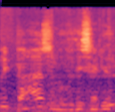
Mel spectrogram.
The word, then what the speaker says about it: Basel: Baal is the French pronunciation and Basel the German. We tend to call it Basel over this side of the river, you see.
